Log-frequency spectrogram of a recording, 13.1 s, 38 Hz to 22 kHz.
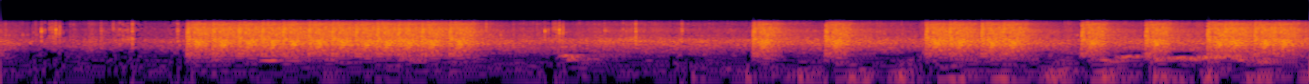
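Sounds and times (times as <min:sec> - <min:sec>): pistol shots: 0:01.8 - 0:05.0, 0:07.5 - 0:13.0.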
